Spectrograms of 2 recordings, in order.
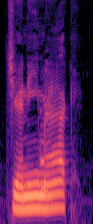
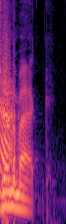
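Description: First: The first name ends in an 'ee' sound. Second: The first name ends in an 'uh' sound. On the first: This is how most people say the name. "And everyone else says Jenny Mack" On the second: This is how the name looks in print. "I said Jenna Mack"

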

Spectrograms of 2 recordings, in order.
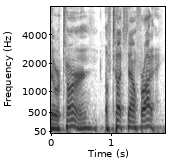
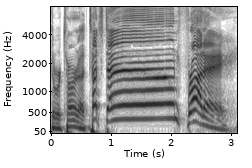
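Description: First: It is said flatly, with little energy. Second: It is said with lively, enthusiastic energy. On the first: The speaker calls it wrong. "You didn't say it with a lot of enthusiasm" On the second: The speaker calls it right. "That's better"

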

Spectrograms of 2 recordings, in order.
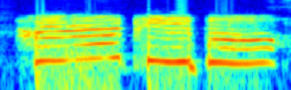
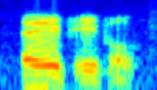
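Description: First: It is said in a high, screechy voice. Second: It is said in a deep voice.

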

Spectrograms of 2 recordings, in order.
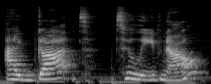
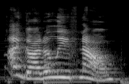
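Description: First: Got and to are said as two full words. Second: Got and to are reduced together into gotta.

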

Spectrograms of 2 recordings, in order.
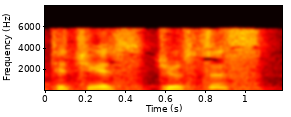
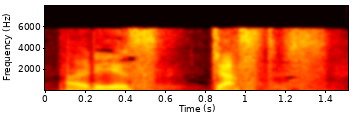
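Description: First: The name is said without an American accent. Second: The name is said with an American accent.

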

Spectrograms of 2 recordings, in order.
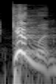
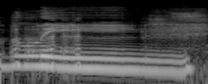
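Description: First: It is said at a natural, casual speed. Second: It is said slowly and drawn out.

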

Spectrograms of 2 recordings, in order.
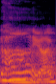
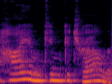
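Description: First: It is said loudly and boldly. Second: It is said softly and quietly.

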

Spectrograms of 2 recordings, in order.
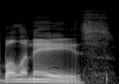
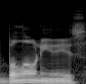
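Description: First: It is pronounced the standard Italian-like way. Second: It is pronounced starting like the word bologna. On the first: The speaker calls it right. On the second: The speaker calls it wrong.

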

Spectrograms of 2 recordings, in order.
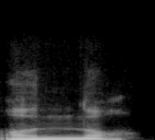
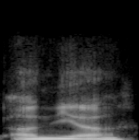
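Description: First: The word ends in an 'o' sound. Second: The word ends in a 'ya' sound. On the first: "Bengali pronunciation" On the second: "is from Sanskrit"

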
